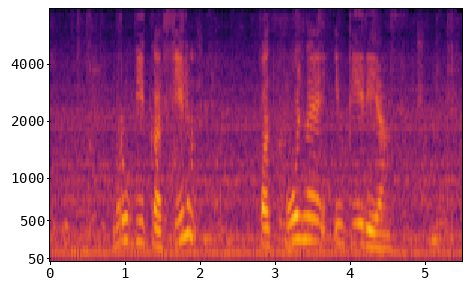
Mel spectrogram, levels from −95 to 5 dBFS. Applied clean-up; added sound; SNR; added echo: none; none; none; none.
